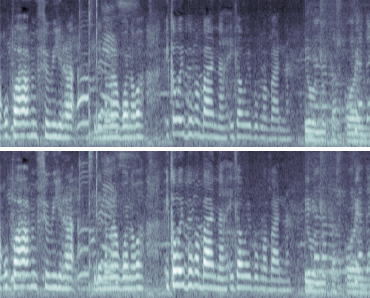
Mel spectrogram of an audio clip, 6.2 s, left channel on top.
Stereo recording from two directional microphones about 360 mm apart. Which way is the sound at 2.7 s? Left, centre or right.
Centre.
